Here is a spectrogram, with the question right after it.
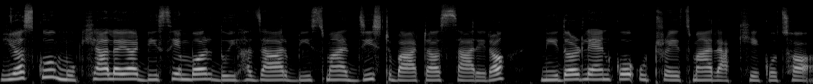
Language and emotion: Nepali, neutral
